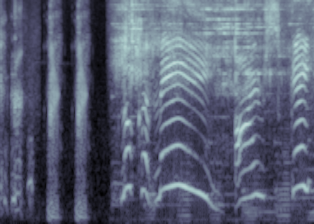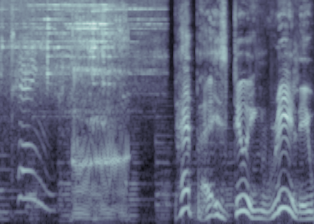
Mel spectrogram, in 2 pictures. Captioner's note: giggles; snorts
